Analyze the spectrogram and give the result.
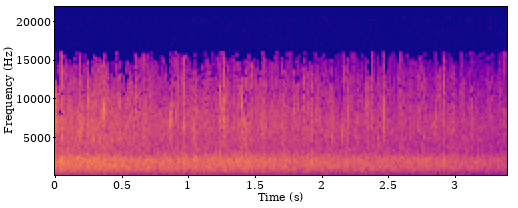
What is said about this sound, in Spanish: don Abilio, como nuevo obispo, se dirigió a la cátedra desde donde ejercerá su ministerio, donde se sentó y recibió el báculo episcopal. En ese momento, el pueblo acogió a su nuevo obispo con este caluroso aplauso.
